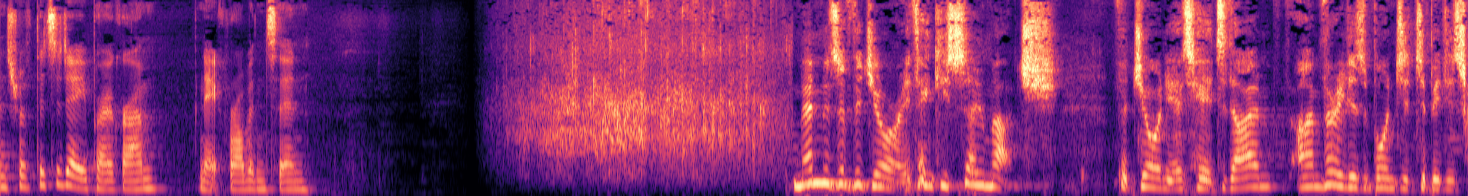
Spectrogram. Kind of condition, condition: setting, live audience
